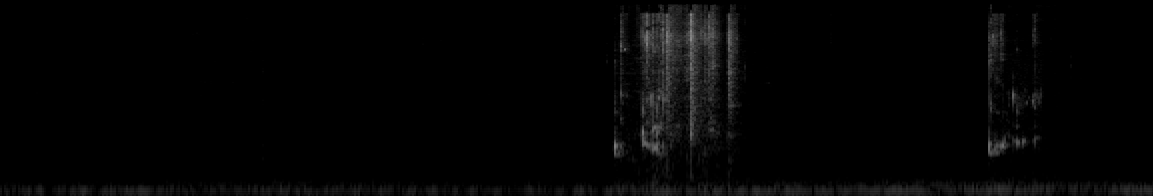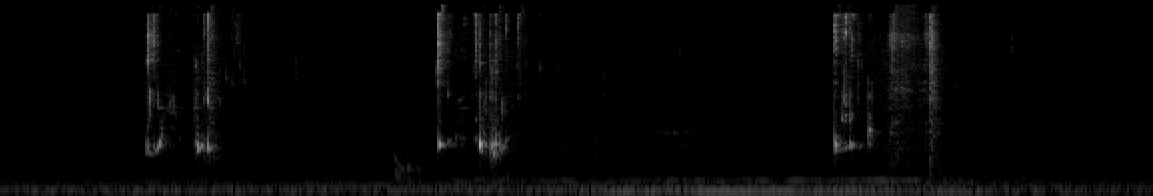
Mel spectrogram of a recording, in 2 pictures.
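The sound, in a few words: excess water thrown and dripping onto garage floor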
